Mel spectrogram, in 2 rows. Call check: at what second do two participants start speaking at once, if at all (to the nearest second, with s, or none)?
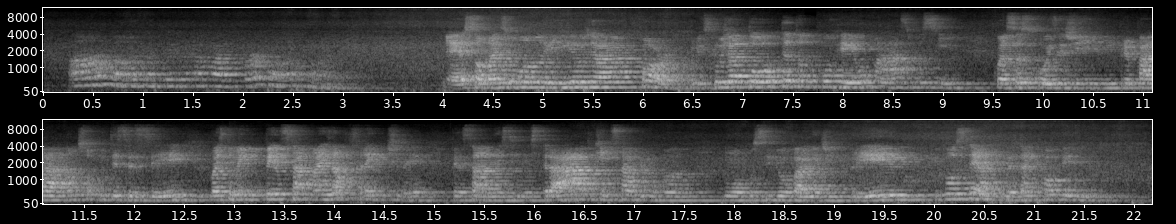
none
